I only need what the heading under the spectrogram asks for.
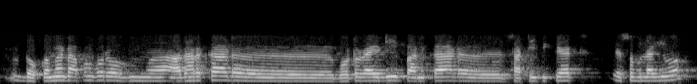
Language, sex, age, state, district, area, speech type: Odia, male, 45-60, Odisha, Sambalpur, rural, conversation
